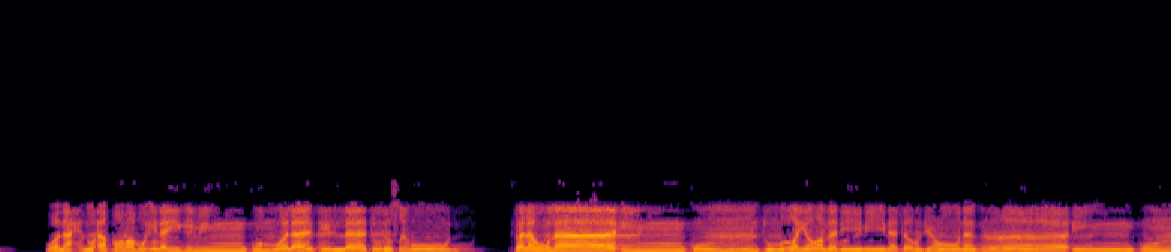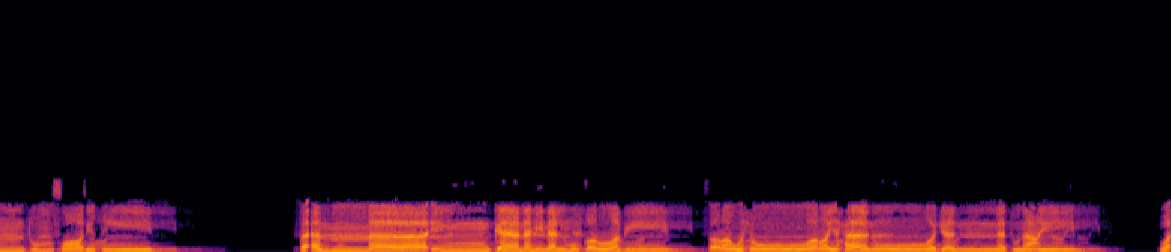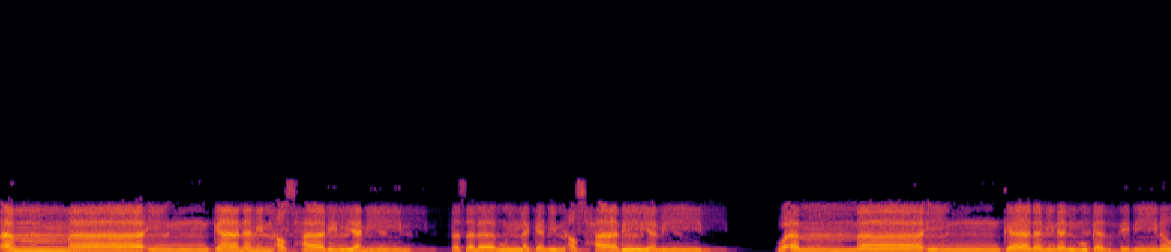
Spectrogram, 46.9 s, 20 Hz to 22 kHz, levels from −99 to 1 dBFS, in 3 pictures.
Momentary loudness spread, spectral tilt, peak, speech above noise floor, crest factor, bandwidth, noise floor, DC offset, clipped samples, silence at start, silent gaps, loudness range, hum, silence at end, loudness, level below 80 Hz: 8 LU; -4 dB/octave; -6 dBFS; over 66 dB; 18 dB; 6.2 kHz; under -90 dBFS; under 0.1%; under 0.1%; 0.6 s; none; 6 LU; none; 0 s; -24 LUFS; -66 dBFS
